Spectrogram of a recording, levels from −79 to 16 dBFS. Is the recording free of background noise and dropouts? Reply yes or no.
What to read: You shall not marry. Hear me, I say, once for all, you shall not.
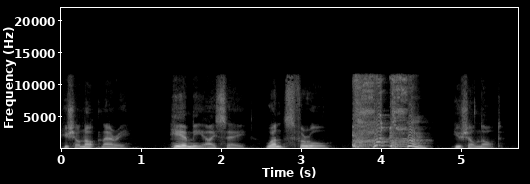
no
